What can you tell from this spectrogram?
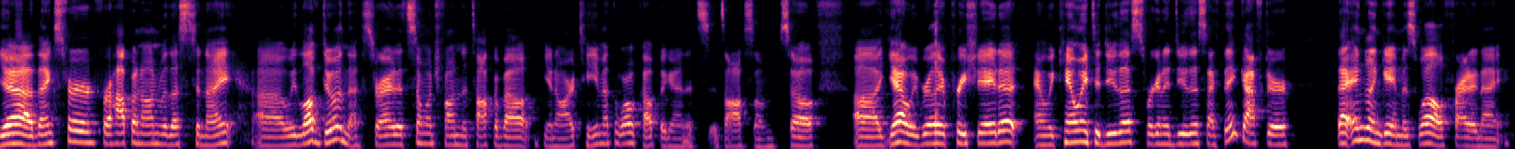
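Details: Adult male speaker; normal speech.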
